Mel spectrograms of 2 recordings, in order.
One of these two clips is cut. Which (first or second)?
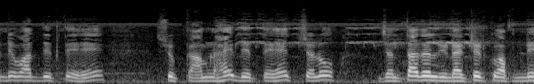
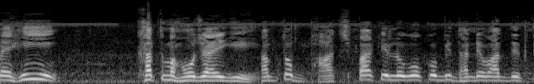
second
